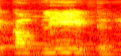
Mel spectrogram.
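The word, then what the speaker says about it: complete: तो ई साइलेंट होगा जैसे सी ओ एम पी एल ई टी ई इसको क्या पढ़ेंगे कंप्लीट इसको क्या पढ़ेंगे कंप्लीट कंप्लीट इसको रेट इसको गेम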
